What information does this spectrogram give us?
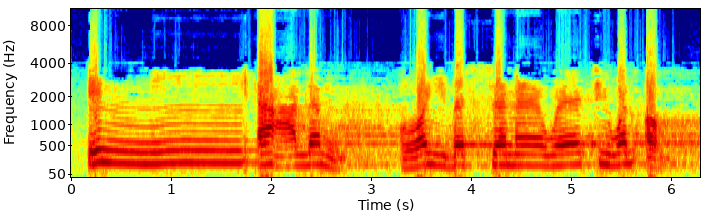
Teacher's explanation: قال ألم أقل لكم، خلاص، إني، أنت خدت النون، احنا قلنا كل نون على شدة لازم تغن، فما تقولش إني أعلم، لا، إني، خلاص، وعند المد فوق الياء عشان بعده همزة، لازم أمد أربع حركات عند الوصل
